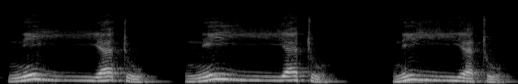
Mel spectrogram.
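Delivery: Niyatu with a long held iyy; stressed double y. Shown as a demonstration. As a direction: hold the y in Niyatu before -atu. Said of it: "just stress it a bit".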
